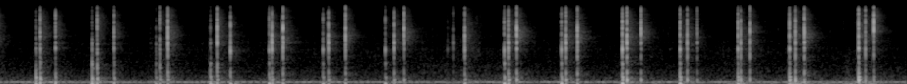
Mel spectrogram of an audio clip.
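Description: A medium frosted translucent spray bottle, likely plastic, with a black pump nozzle, hollow and partly filled with liquid, is held upright and tapped rapidly with long nails. The taps are short, sharp, bright clicks, often in quick pairs, that stop dead with no ring. A faint steady low hum sits underneath.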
